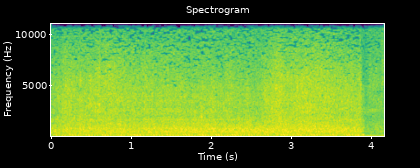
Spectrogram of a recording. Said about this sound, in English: Five days into the experiment, a fierce storm hit Heard Island. Foot waves rocked the ships and damaged all the underwater speakers.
